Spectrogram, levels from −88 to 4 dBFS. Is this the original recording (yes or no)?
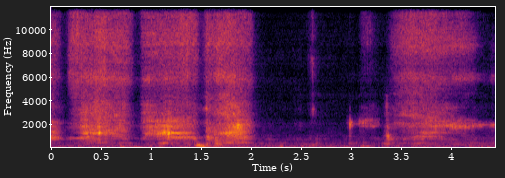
no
